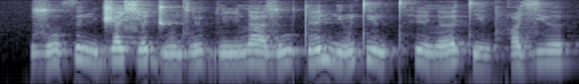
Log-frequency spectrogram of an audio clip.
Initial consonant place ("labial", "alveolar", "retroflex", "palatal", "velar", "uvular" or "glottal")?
alveolar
